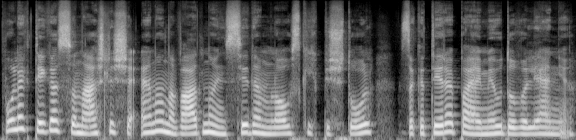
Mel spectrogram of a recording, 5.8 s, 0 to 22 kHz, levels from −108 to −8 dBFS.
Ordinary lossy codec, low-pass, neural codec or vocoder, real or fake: none; none; vocoder, 44.1 kHz, 128 mel bands, Pupu-Vocoder; fake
